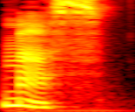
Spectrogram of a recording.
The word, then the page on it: mass: British English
